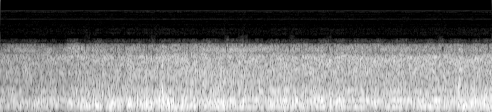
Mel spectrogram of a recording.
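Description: Steady hiss with a faint low hum heard over a telephone line in a gap in the call. It grows a little louder in the first half second, then holds.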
